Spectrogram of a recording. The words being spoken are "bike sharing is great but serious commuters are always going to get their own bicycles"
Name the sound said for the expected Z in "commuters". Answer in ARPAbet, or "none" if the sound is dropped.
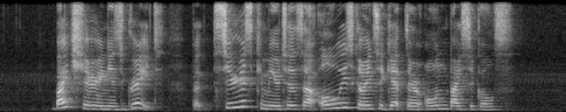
Z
